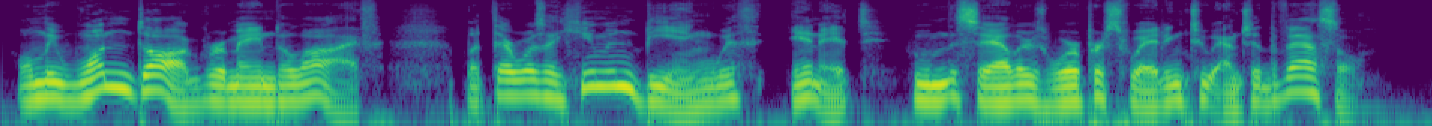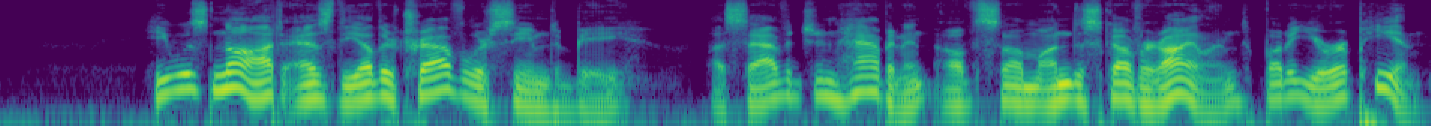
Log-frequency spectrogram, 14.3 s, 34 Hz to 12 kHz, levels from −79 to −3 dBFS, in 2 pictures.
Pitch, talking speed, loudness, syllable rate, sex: 115 Hz, 175 wpm, -19 LUFS, 6.0 syllables/s, male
